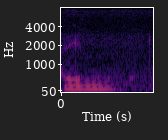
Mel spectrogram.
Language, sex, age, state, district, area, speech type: Odia, male, 18-30, Odisha, Jagatsinghpur, rural, spontaneous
